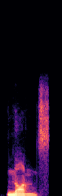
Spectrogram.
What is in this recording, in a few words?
"nonce", Indian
